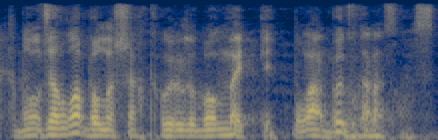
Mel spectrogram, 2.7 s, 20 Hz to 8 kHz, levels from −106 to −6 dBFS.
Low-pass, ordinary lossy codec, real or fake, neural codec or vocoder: 7.2 kHz; MP3, 48 kbps; fake; codec, 24 kHz, 1.5 kbps, HILCodec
